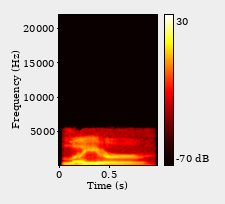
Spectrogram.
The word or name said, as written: layer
